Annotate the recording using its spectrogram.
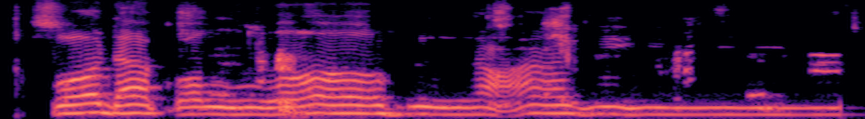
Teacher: Itu soknya jangan terlalu panjang.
